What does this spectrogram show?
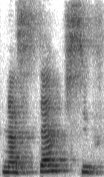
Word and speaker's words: następstw: So over in the Polish language, you have an E with a tail, which means it's like an N sound. Następstw, you just say it that way. You don't say it like a regular E.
